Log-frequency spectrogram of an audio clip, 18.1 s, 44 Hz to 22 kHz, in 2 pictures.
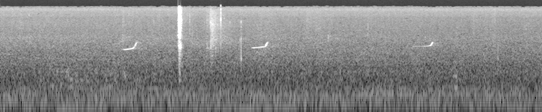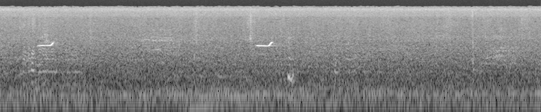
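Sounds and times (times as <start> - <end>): bird whistled call: 2.0 - 2.4, 4.2 - 4.6, 6.9 - 7.3, 13.3 - 13.7.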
